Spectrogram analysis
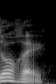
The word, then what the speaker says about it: auraient: Elles auraient. And then look, if you've got A-I-E-N-T, then phonetically it goes like aurait.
